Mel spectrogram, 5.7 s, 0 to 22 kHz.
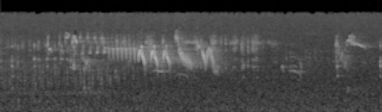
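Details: Male western capercaillie displaying among 23 females, a Norwegian record: a quick two-second run of dry, high clicks and scraping whetting notes over a steady hiss of outdoor noise.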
